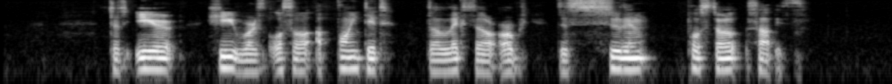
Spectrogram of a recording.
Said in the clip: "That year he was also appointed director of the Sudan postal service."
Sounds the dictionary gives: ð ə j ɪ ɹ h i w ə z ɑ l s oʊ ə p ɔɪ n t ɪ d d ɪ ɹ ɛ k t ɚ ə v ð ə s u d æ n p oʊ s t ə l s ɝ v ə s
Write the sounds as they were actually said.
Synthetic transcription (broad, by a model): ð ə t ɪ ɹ h i w ə z ɑ l s oʊ ə p ɔɪ n t ɪ d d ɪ l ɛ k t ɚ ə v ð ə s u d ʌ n p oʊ s t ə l s ɝ v ə s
